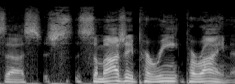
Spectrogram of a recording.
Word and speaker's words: Samaje Perine: But it was Samaje Perine, is how you pronounce his name, three touchdown catches in this one.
